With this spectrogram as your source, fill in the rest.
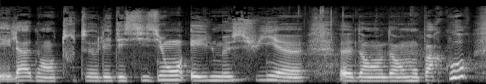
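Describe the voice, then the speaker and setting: A woman speaks very slowly in a medium pitch. Noticeable background noise runs behind her. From France, Troyes (Champagne). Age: 40s. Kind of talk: interview. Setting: her showroom. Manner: hesitant, many fillers.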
